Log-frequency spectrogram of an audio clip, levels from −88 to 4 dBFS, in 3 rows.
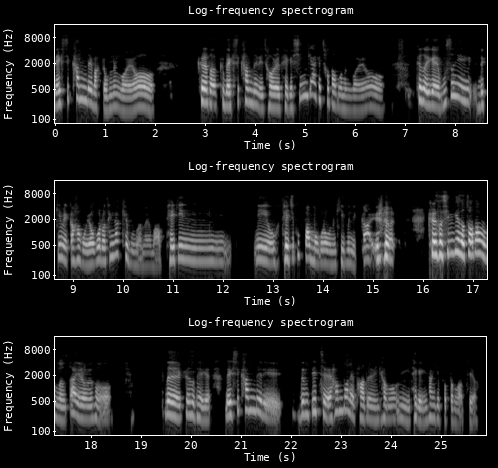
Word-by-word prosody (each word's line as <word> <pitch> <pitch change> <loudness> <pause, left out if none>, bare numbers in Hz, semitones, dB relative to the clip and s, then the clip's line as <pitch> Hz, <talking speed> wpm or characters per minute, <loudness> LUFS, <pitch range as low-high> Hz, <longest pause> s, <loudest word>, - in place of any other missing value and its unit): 멕시칸들밖에 235 - -2
없는 185 +2 -8
거예요. 165 +1 0 0.9
그래서 235 -6 +6
그 - - -7
멕시칸들이 215 -1 -2
저를 185 -2 +2
되게 185 -1 -5
신기하게 345 - -6
쳐다보는 190 -10 -7
거예요. 170 +1 -8 0.6
그래서 270 -4 +4
'이게 210 -2 +3
무슨 255 - -5
이 275 -5 -4 0.2
느낌일까?' 220 +1 -3
하고 225 -6 -3
역으로 215 +4 +2
생각해 285 +1 -4
보면은 170 -2 -14
막 - - -9
'백인이 215 -3 -5 0.7
여 195 0 -2
돼지국밥 250 +2 +3
먹으러 195 -1 -1
오는 180 -1 -5
기분일까?' 195 - -3
이런 250 0 +6 0.7
'그래서 305 -2 +10
신기해서 330 0 +6
쳐다보는 305 -6 +6
걸까?' 185 +7 -1
이러면서. 200 -1 -4 1.1
네. 230 -5 +3
그래서 240 -2 -3
되게 185 -4 -4 0.3
멕시칸들의 295 +2 -2 0.4
눈빛을 250 -3 -2
1 285 +5 -7
번에 305 -8 -3
받은 195 -3 -4
경험이 195 -2 -10
되게 185 -5 -4
인상 190 +6 -10
깊었던 190 -1 -10
것 - - -11
같아요. - - -12
215 Hz, 295 characters per minute, -28 LUFS, 190-265 Hz, 1.1 s, 그래서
